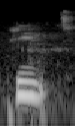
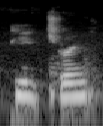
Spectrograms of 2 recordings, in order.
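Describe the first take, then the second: First: The name is said with one syllable. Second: The name is said with two syllables. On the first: This is how people say it locally. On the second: This is how others say the name.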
